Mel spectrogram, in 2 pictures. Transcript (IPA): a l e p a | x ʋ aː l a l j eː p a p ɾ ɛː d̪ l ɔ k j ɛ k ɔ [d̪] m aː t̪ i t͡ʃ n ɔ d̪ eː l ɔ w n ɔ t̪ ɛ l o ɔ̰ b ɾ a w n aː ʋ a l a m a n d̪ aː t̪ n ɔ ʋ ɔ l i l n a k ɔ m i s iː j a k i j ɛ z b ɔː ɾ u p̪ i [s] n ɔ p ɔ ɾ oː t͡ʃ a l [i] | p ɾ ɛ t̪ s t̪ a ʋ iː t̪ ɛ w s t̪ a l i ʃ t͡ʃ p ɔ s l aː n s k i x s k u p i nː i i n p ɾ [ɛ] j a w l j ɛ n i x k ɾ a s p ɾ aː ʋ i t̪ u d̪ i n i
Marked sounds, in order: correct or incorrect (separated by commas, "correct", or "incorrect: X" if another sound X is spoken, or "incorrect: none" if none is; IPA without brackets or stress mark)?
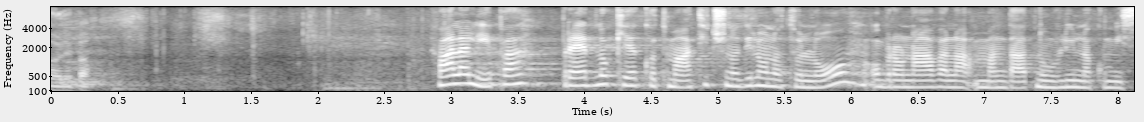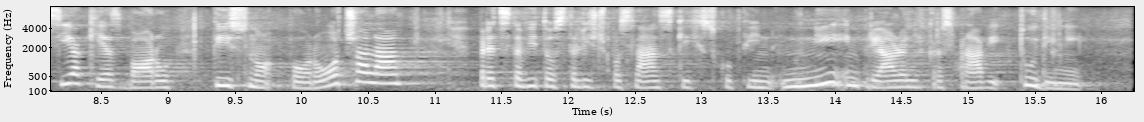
incorrect: t̪, correct, incorrect: a, incorrect: i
